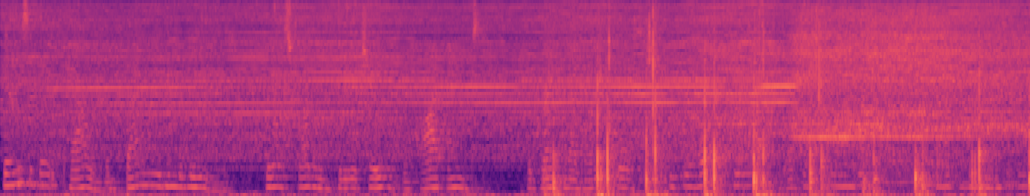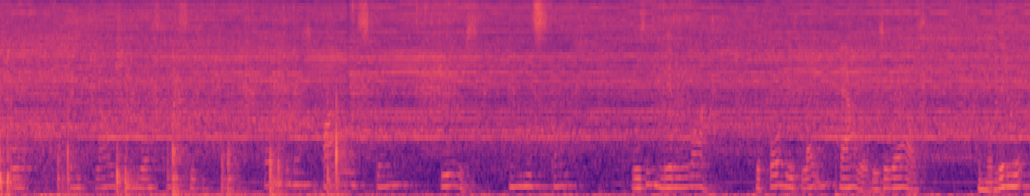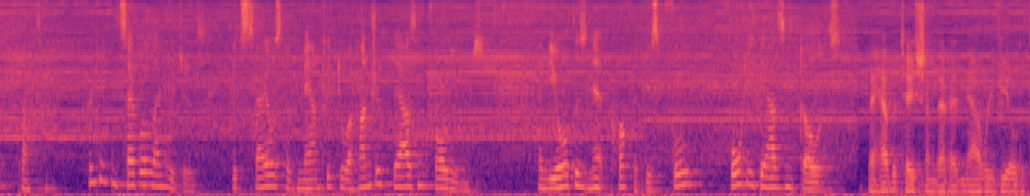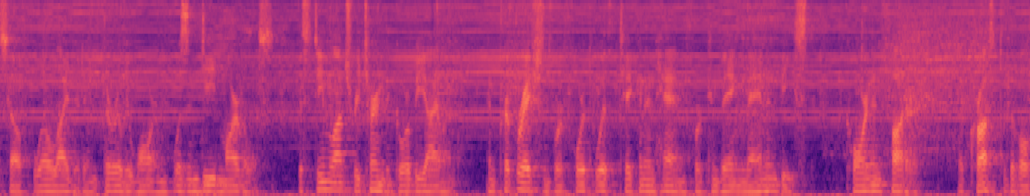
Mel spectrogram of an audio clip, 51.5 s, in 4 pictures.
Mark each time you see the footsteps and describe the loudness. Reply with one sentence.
The footsteps can be heard from 6.8 to 17.3 s, getting quieter.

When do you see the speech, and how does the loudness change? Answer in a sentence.
The speech can be heard from 0.0 to 51.4 s, getting louder.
